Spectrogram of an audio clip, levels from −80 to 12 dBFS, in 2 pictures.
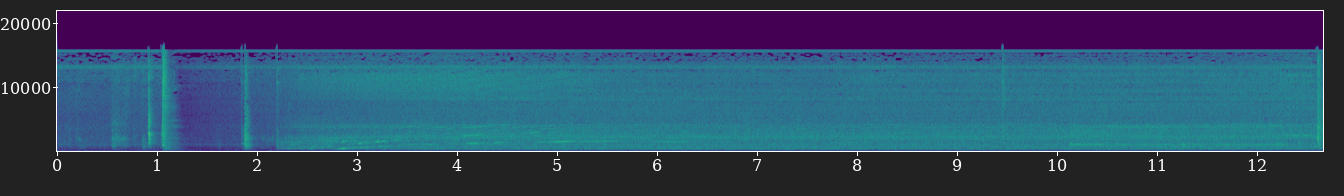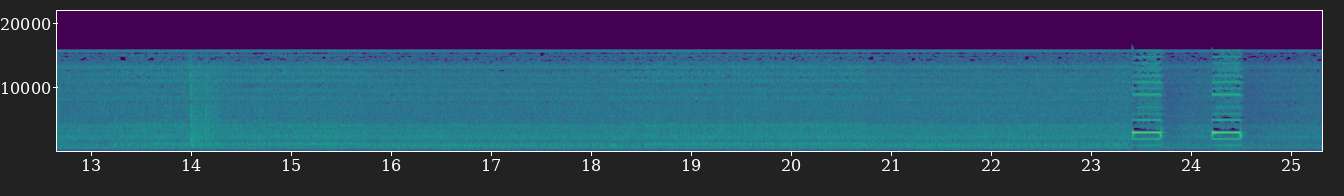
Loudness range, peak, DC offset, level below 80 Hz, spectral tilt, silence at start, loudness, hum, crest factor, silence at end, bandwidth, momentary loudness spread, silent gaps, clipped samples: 7 LU; 0 dBFS; under 0.1%; -60 dBFS; 2.5 dB/octave; 0 s; -20 LUFS; none; 22 dB; 0 s; 16 kHz; 7 LU; none; under 0.1%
